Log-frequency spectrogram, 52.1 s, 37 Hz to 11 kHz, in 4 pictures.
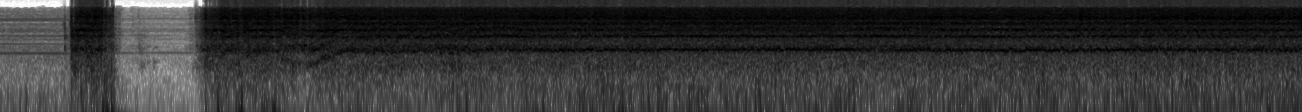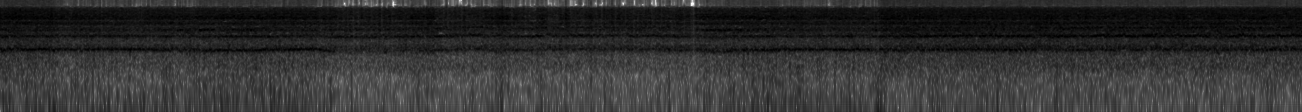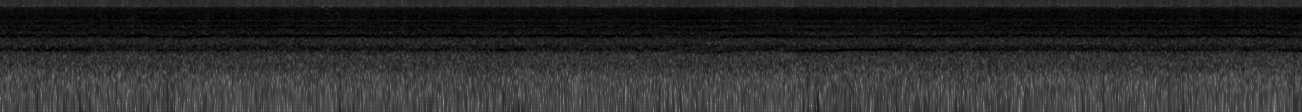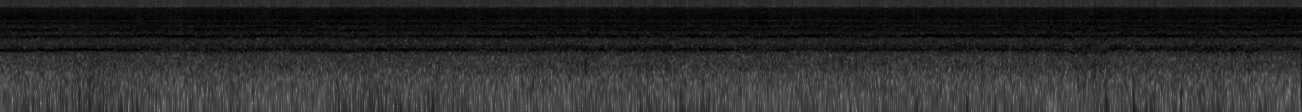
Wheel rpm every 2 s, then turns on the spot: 30, 150, 220, 230, 230, 210, 220, 220, 220, 230, 220, 230, 230, 230, 230, 230, 220, 220, 230, 230, 220, 230, 230, 230, 230, 230.
none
